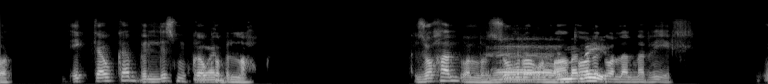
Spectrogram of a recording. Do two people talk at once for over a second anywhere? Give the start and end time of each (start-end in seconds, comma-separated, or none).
4.8-6.1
